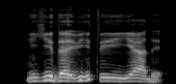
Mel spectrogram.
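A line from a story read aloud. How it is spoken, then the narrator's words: Laughing. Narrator (Russian): хохотал Тимеон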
